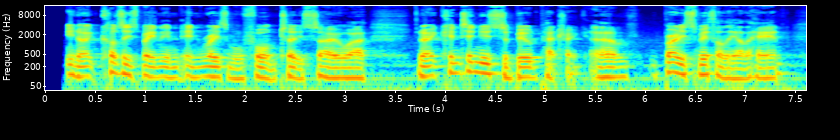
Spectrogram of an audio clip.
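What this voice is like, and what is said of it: Hoarse, strained voice. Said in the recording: “I'm starting to lose my voice here”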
